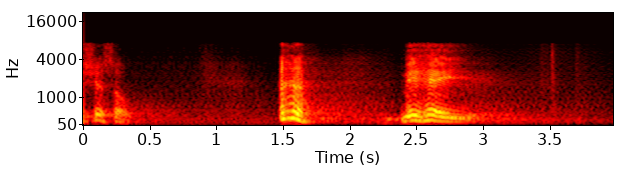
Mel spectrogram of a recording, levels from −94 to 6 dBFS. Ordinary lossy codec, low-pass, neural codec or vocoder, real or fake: none; 7.2 kHz; codec, 16 kHz, 0.4 kbps, LongCat-Audio-Codec; fake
